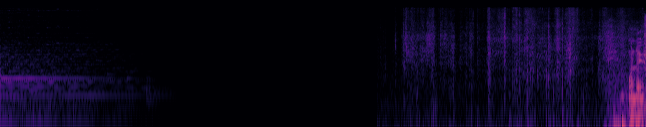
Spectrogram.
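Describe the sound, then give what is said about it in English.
Rustling and crinkling of paper being handled and folded, starting after a quiet pause and growing louder, ending in a sharper burst of crackles. “I usually try and find the center and fold from there. Byron Au Yong folds paper.”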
